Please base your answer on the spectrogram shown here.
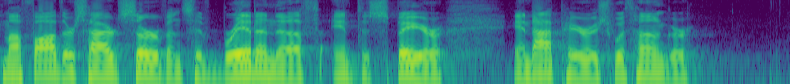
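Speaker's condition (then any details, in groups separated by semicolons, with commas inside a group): No condition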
